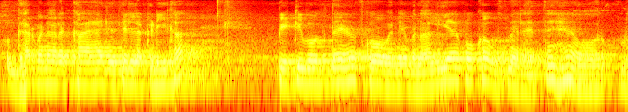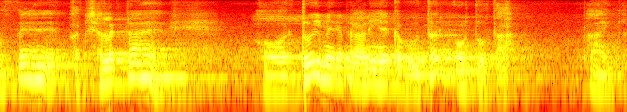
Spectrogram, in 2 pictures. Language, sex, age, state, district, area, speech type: Hindi, male, 60+, Uttar Pradesh, Hardoi, rural, spontaneous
